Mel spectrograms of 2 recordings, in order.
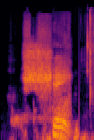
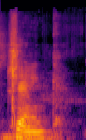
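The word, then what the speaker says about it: Cenk: I had no idea it was pronounced Shank. – It's Jank. – This is news to me. – No one knows. – It's a J.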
